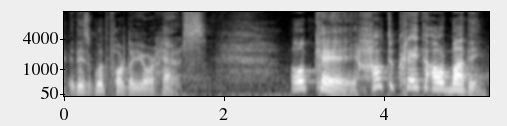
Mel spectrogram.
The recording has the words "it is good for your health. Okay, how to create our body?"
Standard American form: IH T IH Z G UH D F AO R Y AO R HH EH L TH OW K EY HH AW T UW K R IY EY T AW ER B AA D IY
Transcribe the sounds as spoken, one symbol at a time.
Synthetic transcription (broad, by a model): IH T IH Z G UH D F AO R Y AO R HH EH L S OW K EY HH AW T UW K R IY EY T AW ER B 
